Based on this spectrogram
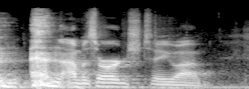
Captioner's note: clearing throat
